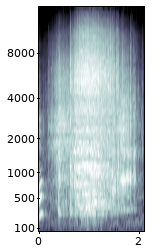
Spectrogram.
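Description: Something poured from a plastic pitcher into a container: a steady rushing hiss lasting about a second and a half.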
